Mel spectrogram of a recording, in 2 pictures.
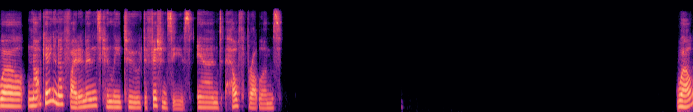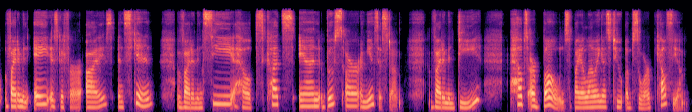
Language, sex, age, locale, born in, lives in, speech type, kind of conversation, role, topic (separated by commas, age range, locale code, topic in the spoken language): English, female, 30-34, en-US, United States, United States, read, expert-assistant, expert, Why do we need vitamins?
